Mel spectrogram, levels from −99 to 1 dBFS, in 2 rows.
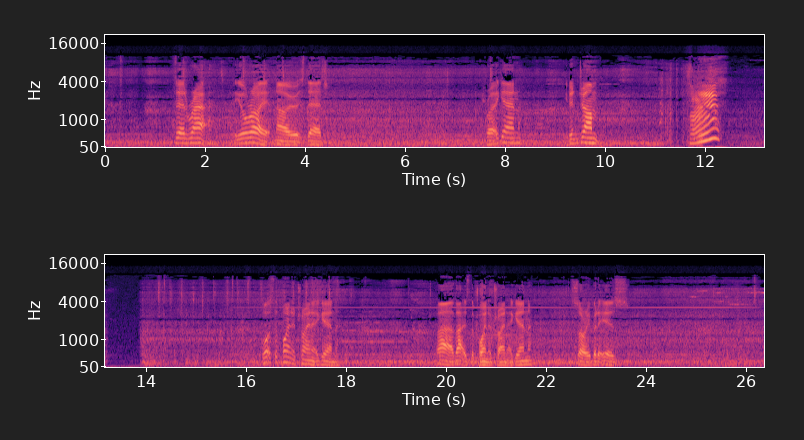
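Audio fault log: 15.61 s to the end, 26.38 s: feedback whistle. A thin, steady tone at 3.2 kHz appears behind the sound and holds to the end of the clip. It sits around 20 dB below the main sound and swells and fades slowly in level. The likely cause is a loudspeaker feeding back into the microphone, with the loop gain sitting just at the edge of feedback. One frequency keeps ringing without building into a howl.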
